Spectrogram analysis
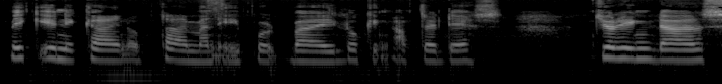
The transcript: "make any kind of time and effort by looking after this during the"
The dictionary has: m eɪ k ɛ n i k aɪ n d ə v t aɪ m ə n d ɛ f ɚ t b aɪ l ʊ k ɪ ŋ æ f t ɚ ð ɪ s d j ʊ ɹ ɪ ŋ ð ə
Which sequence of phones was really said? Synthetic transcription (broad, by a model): m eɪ k ɛ n i k aɪ n d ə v t aɪ m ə n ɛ p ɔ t b aɪ l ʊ k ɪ ŋ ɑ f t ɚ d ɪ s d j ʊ ɹ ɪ ŋ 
